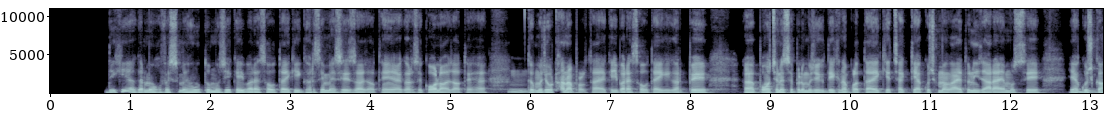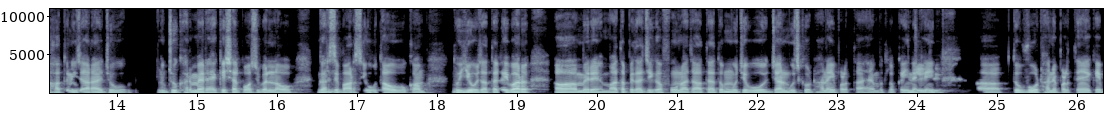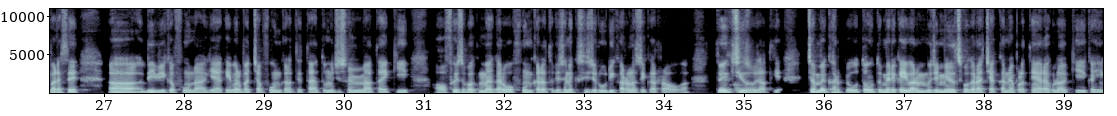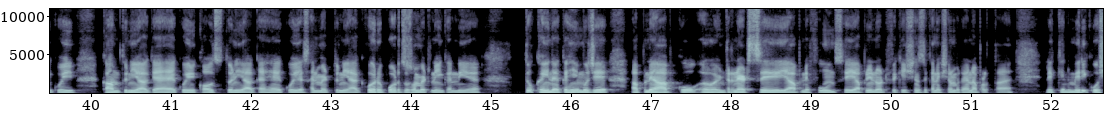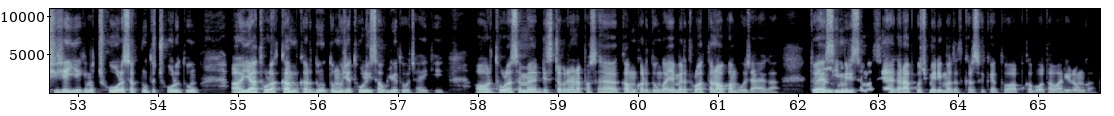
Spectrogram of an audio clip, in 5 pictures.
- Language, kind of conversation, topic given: Hindi, advice, नोटिफिकेशन और फोन की वजह से आपका ध्यान बार-बार कैसे भटकता है?
- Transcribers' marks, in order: in English: "ऑफिस"; in English: "मैसेज"; in English: "पॉसिबल"; in English: "ऑफ़िस वर्क"; in English: "मेल्स"; in English: "चेक"; in English: "रेगुलर"; in English: "कॉल्स"; in English: "असाइनमेंट"; in English: "सबमिट"; in English: "नोटिफिकेशन"; in English: "कनेक्शन"; in English: "डिस्टर्ब"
